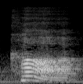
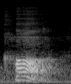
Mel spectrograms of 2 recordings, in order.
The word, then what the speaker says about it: car: Então, no inglês britânico é simplesmente car, é um A longo, ok? Você tem um som vocálico de A longo, car. E no inglês americano você tem a pronúncia do R, car, ela é bem presente, bem marcante, né?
